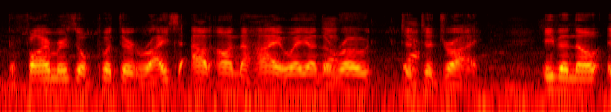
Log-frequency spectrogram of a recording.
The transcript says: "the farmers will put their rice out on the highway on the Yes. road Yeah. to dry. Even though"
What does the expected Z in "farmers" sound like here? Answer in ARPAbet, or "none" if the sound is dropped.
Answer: Z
